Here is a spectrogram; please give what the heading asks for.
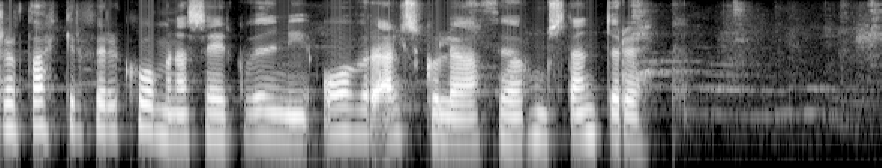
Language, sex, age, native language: Icelandic, female, 30-39, Icelandic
